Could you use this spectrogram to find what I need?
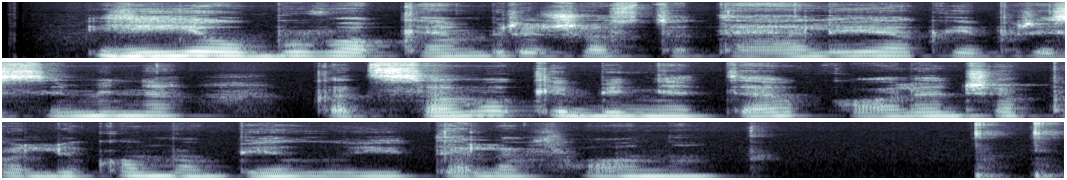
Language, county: Lithuanian, Vilnius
